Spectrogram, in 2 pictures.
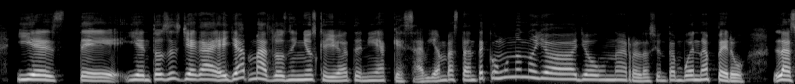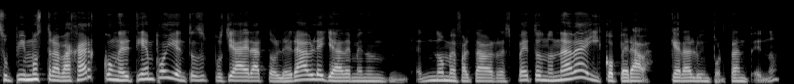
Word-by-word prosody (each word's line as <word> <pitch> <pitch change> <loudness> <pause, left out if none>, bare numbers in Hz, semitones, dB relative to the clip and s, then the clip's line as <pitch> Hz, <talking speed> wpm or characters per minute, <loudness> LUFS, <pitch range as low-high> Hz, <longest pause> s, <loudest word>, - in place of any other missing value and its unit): Y, 225 -1 +5
este, 190 -5 +1
y 210 +3 0
entonces 235 +4 0
llega 230 -2 +2
ella, 210 +9 +2
más 250 -5 0
los 200 -1 0
niños 210 +2 0
que 195 - -4
yo 175 - +1
ya 180 - -3
tenía, 185 0 -4
que 160 -5 -7
sabían 150 +6 -5
bastante. 210 +4 -4
Con 290 +1 -4
uno 345 +1 -5
no 335 -2 -3
llevaba 255 -4 +1
yo 225 -1 -1
una 210 -1 -2
relación 165 0 -5
tan 200 0 -4
buena, 215 +3 0
pero 155 -7 +2 0.3
la 210 +1 +5
supimos 220 +5 +3
trabajar 195 +2 +2
con 230 -4 +2
el 190 -1 +3
tiempo 245 - +1
y 270 -6 +2
entonces, 195 -1 -4
pues, 165 -2 -8
ya 180 -2 +3
era 170 -1 +2
tolerable, 195 +10 +1
ya 170 -5 +2
de 165 - -1
menos 155 -2 -4 0.3
no 185 +4 0
me 175 -3 +1
faltaba 155 0 -1
respeto, 195 +8 -3
no 185 -3 0
nada, 245 - +4
y 205 -9 -3
cooperaba, 160 0 +1
que - - -2
era 160 0 +2
lo 155 - -1
importante, 150 -2 -5
¿no? 220 - -10
200 Hz, 205 wpm, -20 LUFS, 170-225 Hz, 0.3 s, Y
